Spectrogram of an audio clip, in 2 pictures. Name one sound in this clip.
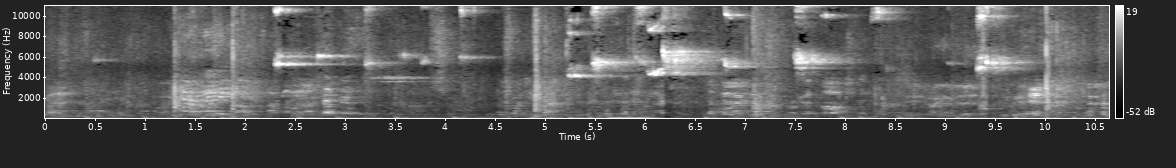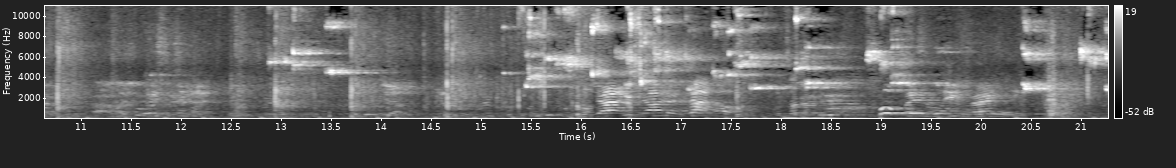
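Young men call out and shout to each other during play.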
